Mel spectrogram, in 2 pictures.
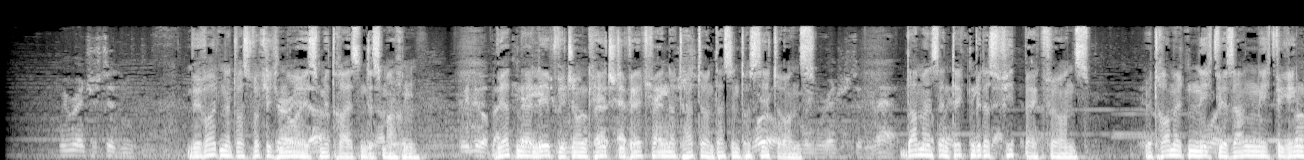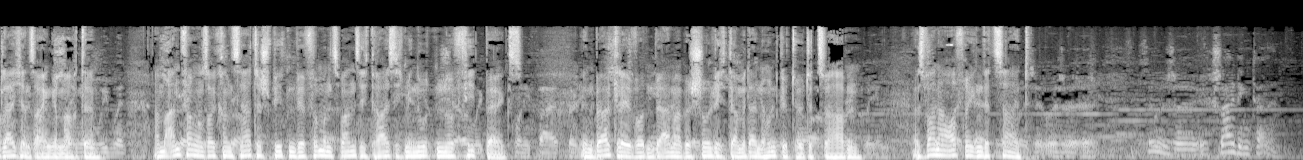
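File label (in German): voiceover, deutsch männer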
